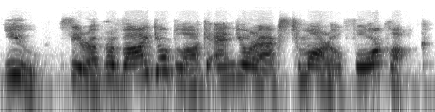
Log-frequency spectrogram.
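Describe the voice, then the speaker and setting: Through slightly muffled lo-fi audio comes a brisk, commanding prison provost of the Shakespearean stage acted by a woman. The voice is high and unhurried, declaiming each order with stern weight and some pity. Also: lively intonation, bright, forceful tone, heavily acted. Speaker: actor in a staged reading.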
